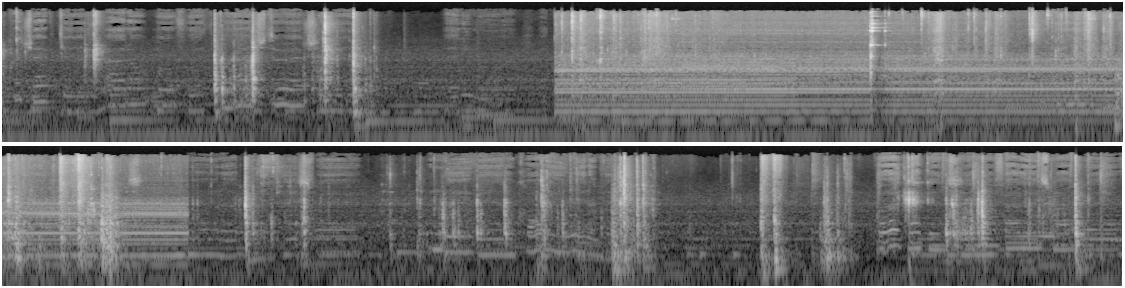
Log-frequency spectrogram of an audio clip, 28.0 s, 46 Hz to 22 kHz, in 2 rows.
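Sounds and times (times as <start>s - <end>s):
steady machine hum: 6.9s - 16.4s.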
